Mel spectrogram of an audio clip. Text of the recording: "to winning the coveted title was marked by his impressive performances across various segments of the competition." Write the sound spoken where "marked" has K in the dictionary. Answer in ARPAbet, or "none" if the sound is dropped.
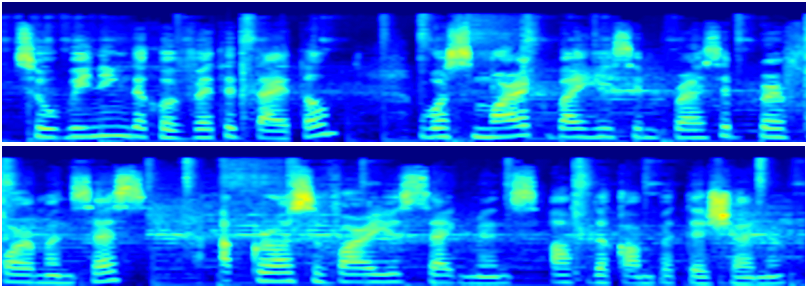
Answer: K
